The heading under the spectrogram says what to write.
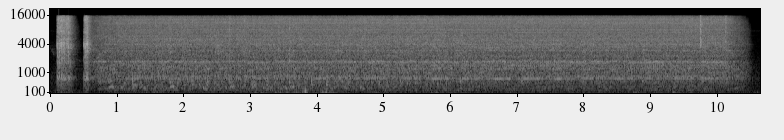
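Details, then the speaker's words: Freshly built LQ4 V8 cranked on a hoist before install, flywheel only and no spark plugs, to check oil pressure, which is reaching the sender: an even starter whir at steady pitch, quieting a little, probably as oil fills the lifters. Normal cranking. "i just figured i'd take a quick video of it cranking over just because no it's fun so here's a couple seconds of it cranking over"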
